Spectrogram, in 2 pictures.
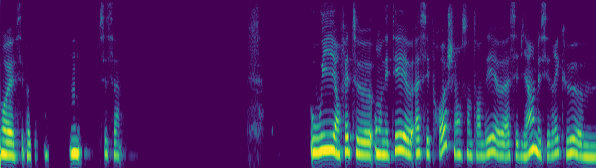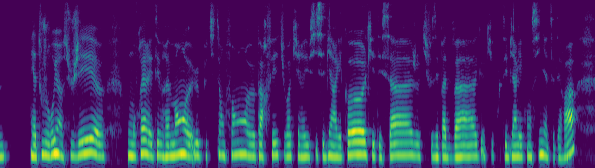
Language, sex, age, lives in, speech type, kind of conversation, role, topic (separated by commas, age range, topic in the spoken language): French, female, 35-39, France, conversation, advice, user, Comment établir des limites claires entre frères et sœurs ?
